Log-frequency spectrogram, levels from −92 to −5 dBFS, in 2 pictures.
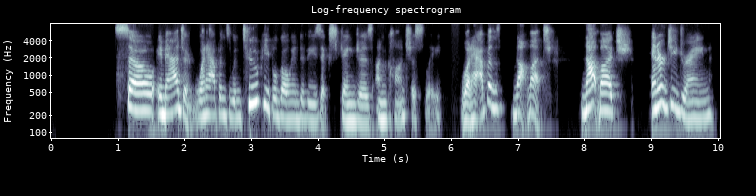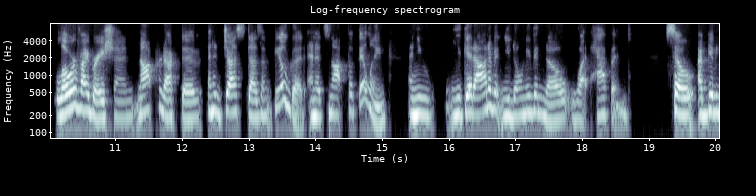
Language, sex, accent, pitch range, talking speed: English, female, American, 180-230 Hz, 155 wpm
